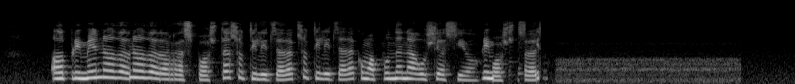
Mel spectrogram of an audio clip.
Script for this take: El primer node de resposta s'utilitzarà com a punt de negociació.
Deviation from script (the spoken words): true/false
true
